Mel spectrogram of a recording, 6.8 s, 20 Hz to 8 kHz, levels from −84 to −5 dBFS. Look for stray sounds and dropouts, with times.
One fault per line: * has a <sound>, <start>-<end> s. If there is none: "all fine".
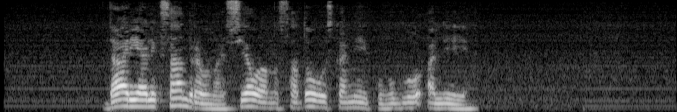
all fine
